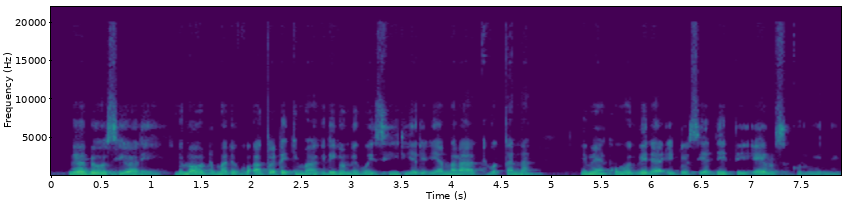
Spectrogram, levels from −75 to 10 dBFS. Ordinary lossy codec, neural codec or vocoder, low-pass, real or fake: none; codec, 44.1 kHz, 2.6 kbps, SNAC; none; fake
